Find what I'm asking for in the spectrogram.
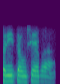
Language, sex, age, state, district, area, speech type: Manipuri, female, 60+, Manipur, Ukhrul, rural, conversation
